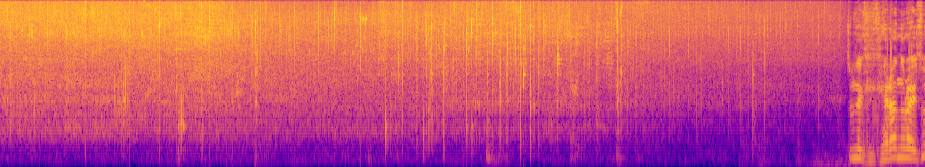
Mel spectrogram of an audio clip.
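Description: Hot oil sizzles and crackles in a frying pan.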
